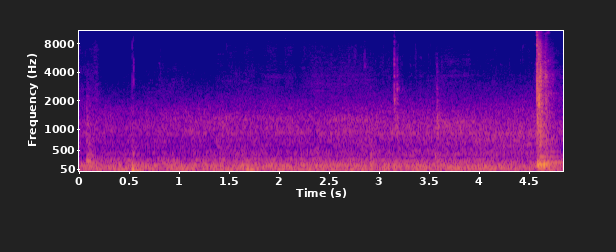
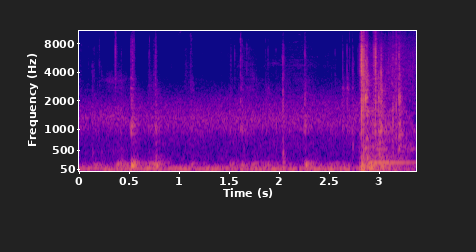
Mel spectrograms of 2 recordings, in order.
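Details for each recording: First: 1967 Ford Galaxie 500 with 289 V8, first start attempt in about 35 years, new points and condenser: starter churns in short bursts, turning over without catching; crank no start, carburetor needs rebuilding for fuel problem. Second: Abandoned 1967 Ford Galaxie 500, unstarted for years, no fuel added: low rumble, then a sharp snap and brief whirring crank as the solenoid's hot side is jumped to the starter side.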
